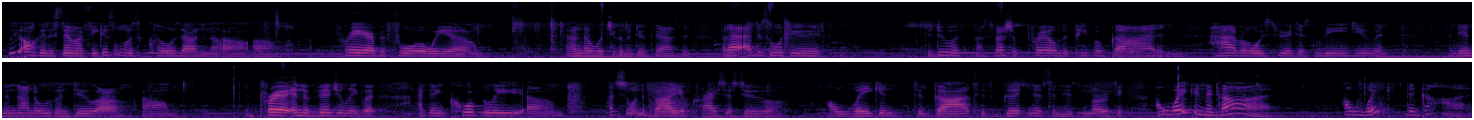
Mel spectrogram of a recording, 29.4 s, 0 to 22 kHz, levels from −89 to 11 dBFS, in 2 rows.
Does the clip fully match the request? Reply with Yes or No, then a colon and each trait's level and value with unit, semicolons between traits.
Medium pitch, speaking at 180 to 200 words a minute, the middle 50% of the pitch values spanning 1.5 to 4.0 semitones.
Yes: medium, 170 Hz; average, 190 wpm; average, 3.2 semitones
